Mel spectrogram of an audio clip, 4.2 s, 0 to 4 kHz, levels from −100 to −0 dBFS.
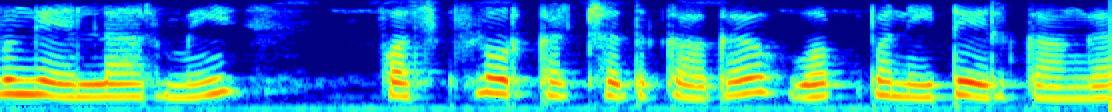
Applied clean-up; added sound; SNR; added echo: none; none; none; none.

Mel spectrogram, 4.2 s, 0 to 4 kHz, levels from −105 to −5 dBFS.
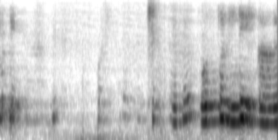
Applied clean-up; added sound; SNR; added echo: neural mask model DeepFilterNet 3.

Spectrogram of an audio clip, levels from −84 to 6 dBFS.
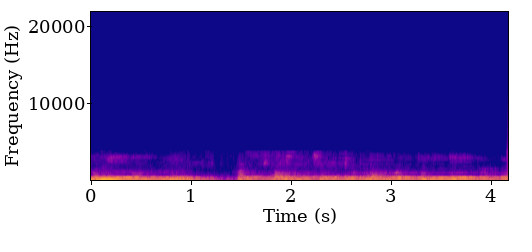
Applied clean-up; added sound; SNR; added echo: neural separator model SepFormer DNS4.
